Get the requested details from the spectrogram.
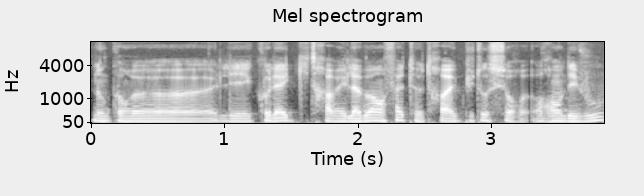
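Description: Flat and monotone, a man speaks at a fairly low pitch with a dark, mellow tone. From France, Maine-et-Loire (Montreuil-Bellay area). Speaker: musician and cultural programme manager. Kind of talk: radio interview. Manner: halting.

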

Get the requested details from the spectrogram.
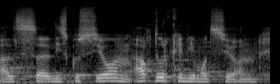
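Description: Noticeable background noise sits under a man with an Italian accent. His voice is fairly high, his intonation fairly even, and his pace fairly slow. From Ticino, Switzerland. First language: Italian (speaking German). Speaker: film festival artistic director. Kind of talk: interview. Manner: halting.

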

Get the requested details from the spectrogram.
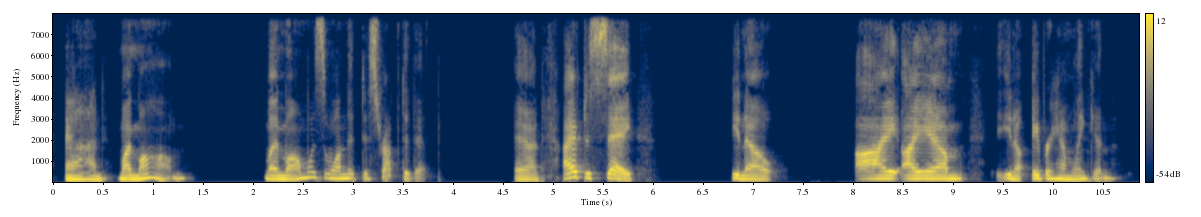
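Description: With an American accent, a woman speaks at a fairly slow pace with a fairly low pitch, ordinary pitch variation, and long, frequent pauses over a quiet background. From US Midwest, Wichita, Kansas. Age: 50s. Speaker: speaker and media producer. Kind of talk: interview.

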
